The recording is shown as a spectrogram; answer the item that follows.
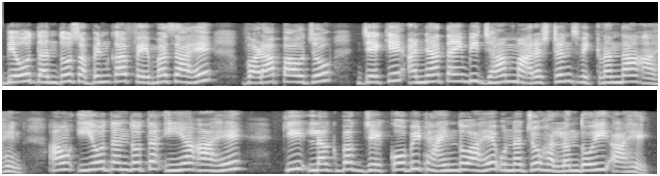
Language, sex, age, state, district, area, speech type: Sindhi, female, 18-30, Maharashtra, Thane, urban, spontaneous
